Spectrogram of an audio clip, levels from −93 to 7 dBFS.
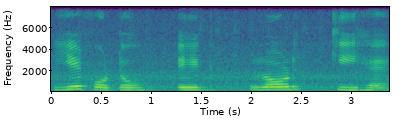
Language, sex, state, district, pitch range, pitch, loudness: Hindi, female, Haryana, Rohtak, 210-245 Hz, 225 Hz, -16 LUFS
